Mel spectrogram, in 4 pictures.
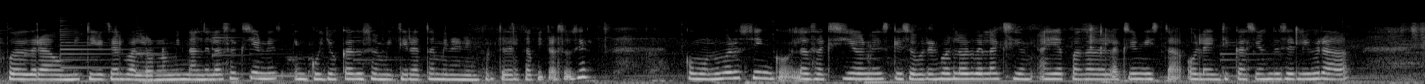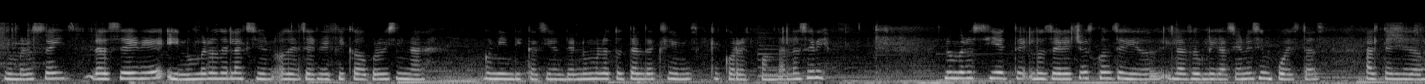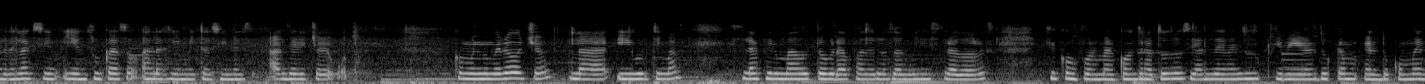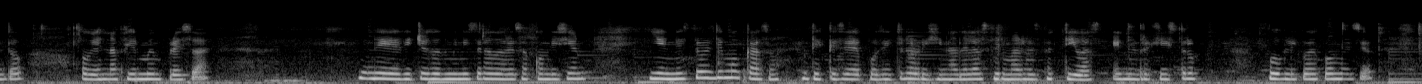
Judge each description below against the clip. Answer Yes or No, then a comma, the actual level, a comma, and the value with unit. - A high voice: Yes, high, 245 Hz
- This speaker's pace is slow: No, average, 155 wpm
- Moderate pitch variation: No, narrow, 1.4 semitones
